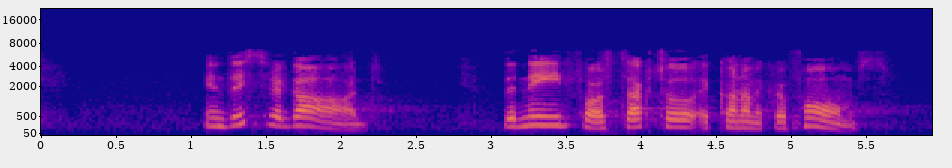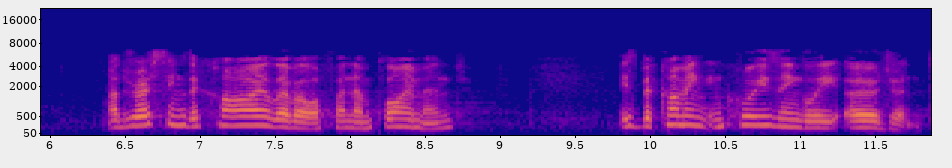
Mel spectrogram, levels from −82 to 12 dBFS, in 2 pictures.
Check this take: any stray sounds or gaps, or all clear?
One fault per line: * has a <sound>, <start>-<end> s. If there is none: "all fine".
all fine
